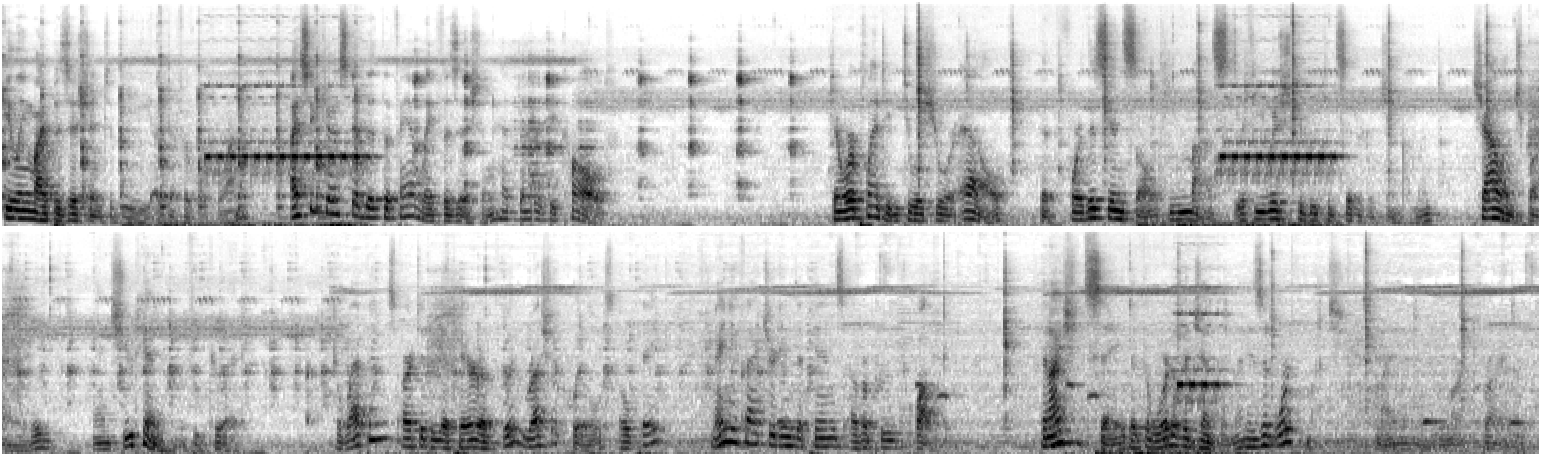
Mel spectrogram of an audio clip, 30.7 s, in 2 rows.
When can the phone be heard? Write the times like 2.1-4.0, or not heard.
1.2-3.7, 11.4-13.4, 26.5-27.7.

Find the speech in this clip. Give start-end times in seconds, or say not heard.
0.0-6.0, 8.3-17.8, 18.7-24.9, 25.8-30.6.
